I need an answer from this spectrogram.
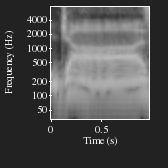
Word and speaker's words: Jaws: It rhymes with saw, but it's actually Jaws.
